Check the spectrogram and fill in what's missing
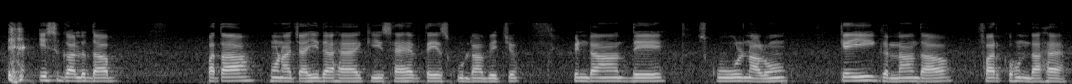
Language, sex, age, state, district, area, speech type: Punjabi, male, 30-45, Punjab, Pathankot, rural, spontaneous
